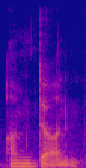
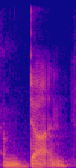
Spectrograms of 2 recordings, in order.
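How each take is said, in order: First: Said in the usual way. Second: "I'm done." said much lower and flatly final. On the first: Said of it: "And I was like". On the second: Retold or imitated. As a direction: drop the pitch way down on "I'm done.". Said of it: "I'm like".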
